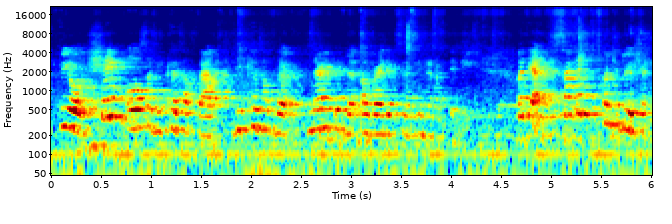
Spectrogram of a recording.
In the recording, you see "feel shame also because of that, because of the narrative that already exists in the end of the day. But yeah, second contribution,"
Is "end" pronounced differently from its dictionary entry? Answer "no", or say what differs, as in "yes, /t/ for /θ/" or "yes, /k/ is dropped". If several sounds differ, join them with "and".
yes, /d/ is dropped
